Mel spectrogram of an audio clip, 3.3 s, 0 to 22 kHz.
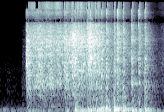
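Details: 1979 Camaro, 355 V8 just reinstalled, carbureted, restart after timing read 20 degrees with a backfire and rough running: fires into a loose, uneven, stumbling burble; measured air-fuel about 22.5:1, dead lean.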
